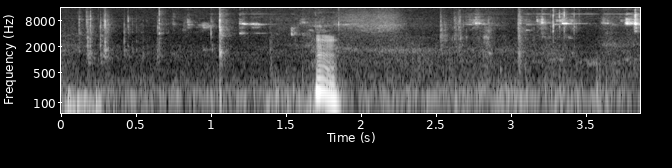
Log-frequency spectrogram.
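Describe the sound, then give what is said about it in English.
Irregular key clicks of typing on a computer keyboard, scattered throughout, with a brief louder sliding sound midway and faint voices murmuring in the background. “Just for you folks at home, we got the keyboard working.”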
